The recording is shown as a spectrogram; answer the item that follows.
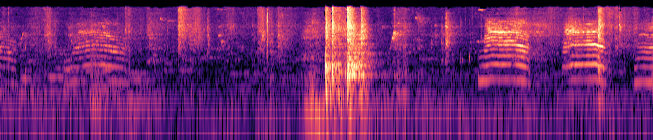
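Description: Domestic cat meowing for food, its calls rising and falling in pitch: one meow about a second in and two close together near the end. A brief noisy burst sounds about halfway through.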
